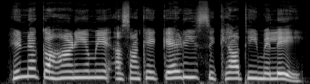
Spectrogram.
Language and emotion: Sindhi, neutral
